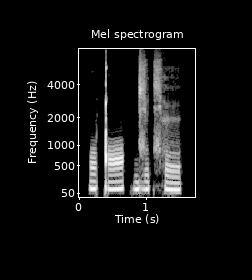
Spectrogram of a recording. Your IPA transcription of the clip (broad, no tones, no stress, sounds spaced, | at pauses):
o ǃ ɔ | d͡ʑ ɘ t͡ɕʰ e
